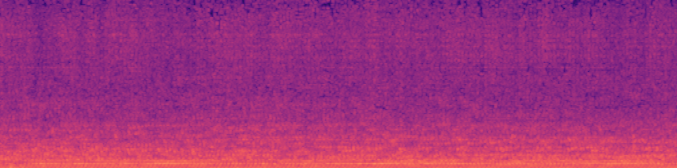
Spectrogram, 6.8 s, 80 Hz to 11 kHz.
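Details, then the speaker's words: 2001 Cub Cadet 3184 (MTD-built), Kohler CH18S 18 hp OHV engine, 848 hours, previously running rough. After a tune-up including plug gapping: steady, even low drone idle with no hunting or stumbling. Engine sounds solid. "What a difference that made. 848 hours and that engine sounds solid."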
